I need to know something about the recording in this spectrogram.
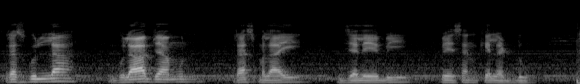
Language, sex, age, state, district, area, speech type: Urdu, male, 18-30, Bihar, Araria, rural, spontaneous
